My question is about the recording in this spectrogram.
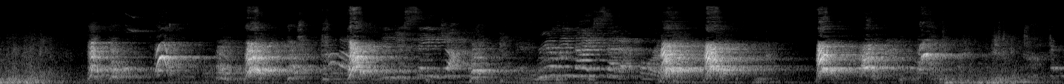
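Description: A dog barking repeatedly: about ten sharp, high-pitched barks, several in quick pairs, with a short lull in the middle. The barks echo in a large indoor hall.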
